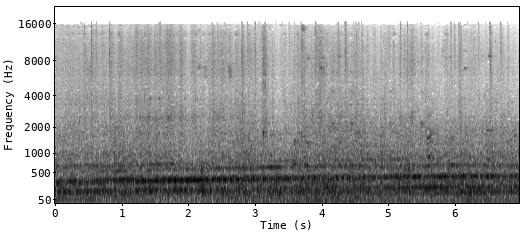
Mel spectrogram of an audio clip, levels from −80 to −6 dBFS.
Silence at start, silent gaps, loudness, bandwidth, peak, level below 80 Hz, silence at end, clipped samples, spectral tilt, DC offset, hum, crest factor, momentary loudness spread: 0 s; none; -14 LUFS; 17 kHz; 0 dBFS; -30 dBFS; 0 s; under 0.1%; -6.5 dB/octave; under 0.1%; none; 14 dB; 4 LU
